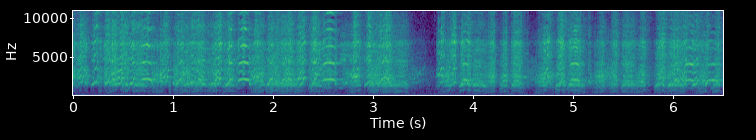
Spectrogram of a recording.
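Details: Dense, loud chorus of plain chachalacas, harsh clucking and squawking notes packed together, with a brief dip in the racket midway before it resumes.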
